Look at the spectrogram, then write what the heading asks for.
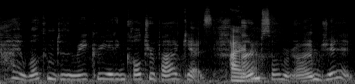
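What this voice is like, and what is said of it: Fancy radio host voice. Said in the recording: “Your radio voice is on point today. ... they sound fancy every single time they say hello”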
